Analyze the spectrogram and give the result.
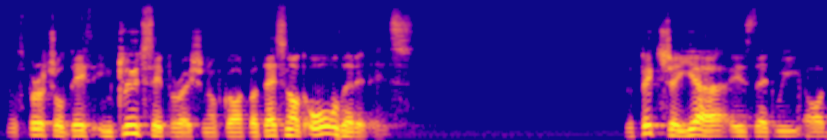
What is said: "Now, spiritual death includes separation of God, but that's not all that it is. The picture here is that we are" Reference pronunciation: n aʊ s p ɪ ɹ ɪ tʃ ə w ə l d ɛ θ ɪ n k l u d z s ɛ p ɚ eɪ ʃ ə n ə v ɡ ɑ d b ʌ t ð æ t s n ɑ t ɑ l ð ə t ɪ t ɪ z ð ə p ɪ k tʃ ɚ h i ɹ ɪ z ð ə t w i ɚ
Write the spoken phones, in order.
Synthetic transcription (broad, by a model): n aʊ s p ɪ ɹ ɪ tʃ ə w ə l d ɛ θ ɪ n k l u d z s ɛ p ɚ eɪ ʃ ə n ə v ɡ ɑ d b ʌ t ð æ t s n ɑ t ɑ l ð ə t ɪ t ɪ z ð ə p ɪ k tʃ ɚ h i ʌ ɪ z ð ə t w i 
